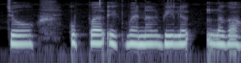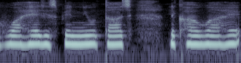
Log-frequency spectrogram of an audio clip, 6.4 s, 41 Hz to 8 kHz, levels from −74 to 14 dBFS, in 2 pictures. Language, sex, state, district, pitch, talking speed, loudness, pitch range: Hindi, female, Uttar Pradesh, Lalitpur, 205 Hz, 150 wpm, -15 LUFS, 200-210 Hz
